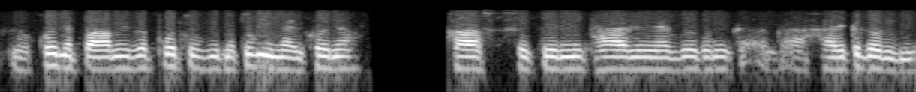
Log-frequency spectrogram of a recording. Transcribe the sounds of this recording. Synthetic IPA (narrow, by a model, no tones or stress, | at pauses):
akʰojnɐpamibɐpotːuɡimɐtuŋinɐikʰojnɐ | pʰassekennitʰaɾniabdodɔŋhajɾɐkɐdoɾiɡi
